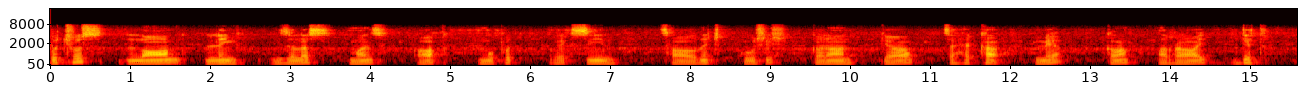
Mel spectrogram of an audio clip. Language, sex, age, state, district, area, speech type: Kashmiri, male, 30-45, Jammu and Kashmir, Bandipora, rural, read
